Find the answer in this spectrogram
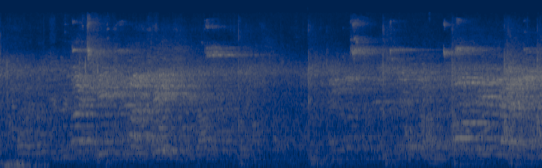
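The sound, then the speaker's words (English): A basketball is dribbled on the court during a high school boys' game between Exeter and Elizabethtown, its soft repeated thuds sitting under steady crowd noise. “Still rotating the ball with the dribble outside of three.”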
